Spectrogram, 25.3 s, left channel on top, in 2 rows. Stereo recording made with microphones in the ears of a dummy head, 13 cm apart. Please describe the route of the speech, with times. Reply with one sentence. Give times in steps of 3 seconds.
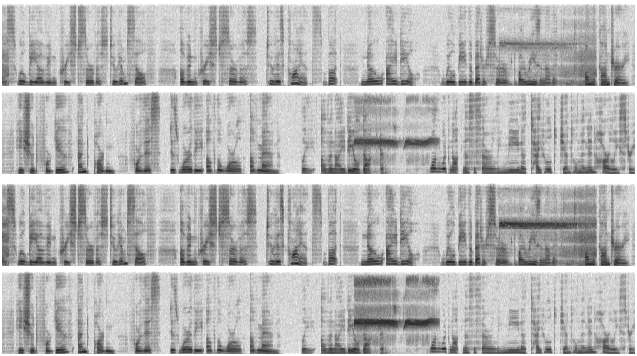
In this clip you hear the speech on the right from 0 s, in the centre from 12 s and on the left from 15 s.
